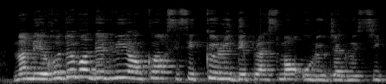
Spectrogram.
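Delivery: very loud insistence. Retelling what a man said during a service call, said very loudly. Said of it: "Il dit ça bien fort".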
